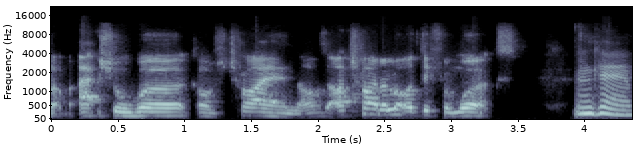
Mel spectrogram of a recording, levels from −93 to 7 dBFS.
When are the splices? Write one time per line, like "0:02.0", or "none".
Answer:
none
